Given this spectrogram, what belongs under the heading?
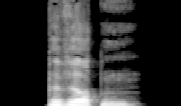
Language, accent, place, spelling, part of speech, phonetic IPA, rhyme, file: German, Germany, Berlin, bewirten, verb, [bəˈvɪʁtn̩], -ɪʁtn̩, De-bewirten.ogg
- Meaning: 1. to treat, to feast, to regale, to entertain a guest 2. to cultivate land, farm land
